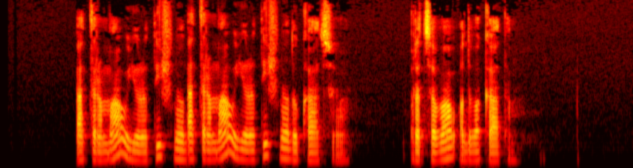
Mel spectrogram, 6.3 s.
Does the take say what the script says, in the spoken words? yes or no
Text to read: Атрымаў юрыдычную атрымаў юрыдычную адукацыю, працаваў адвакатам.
yes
